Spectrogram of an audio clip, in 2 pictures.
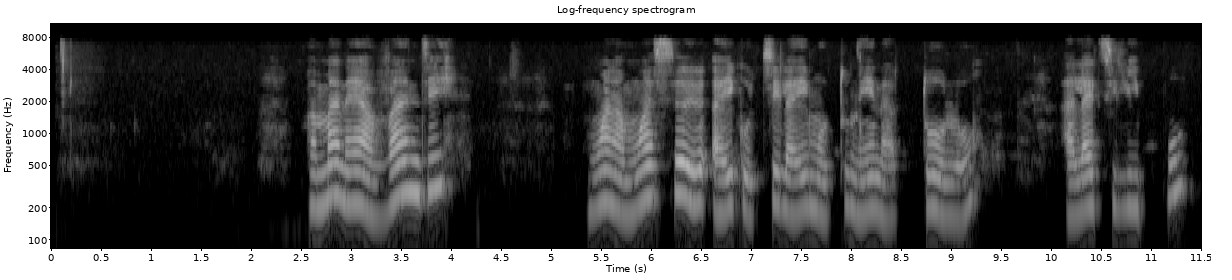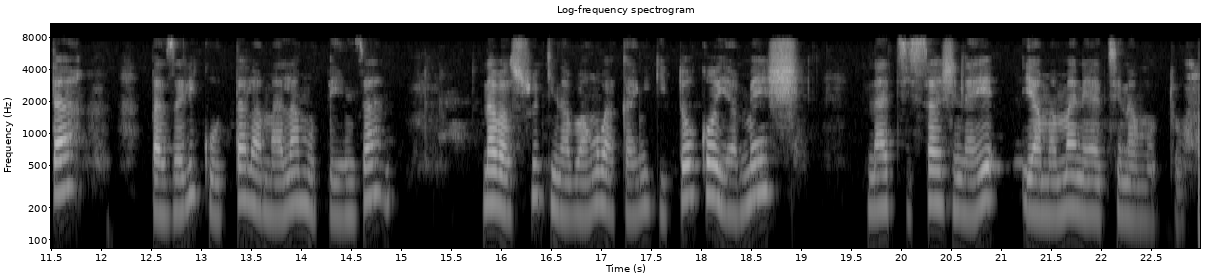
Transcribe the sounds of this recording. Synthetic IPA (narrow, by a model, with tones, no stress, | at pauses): ma˨ma˦na˨e˦a˨va˦ndi˦ | mwa˦na˨mwa˦si˦o˦jo˦ʔa˨je˦ko˨te˦la˨je˦mo˨tu˦na˨e˦na˨to˦lo˨˦ | a˨la˦ti˦li˦p̚u˦ta˦ | b̥a˨za˨li˦ko˨ta˦la˨ma˨la˦mu˨pe˨nza˦ | na˨βa˨su˦ki˨na˨ba˨ŋɡo˦ba˨ka˨ŋɡi˦ki˨tɔ˦kɔ˦ja˨mɛ˦ʃ | na˨ti˨sa˦ʒna˨je˦ja˨ma˨ma˦na˨ja˦˨te˦na˨mo˨tu˦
